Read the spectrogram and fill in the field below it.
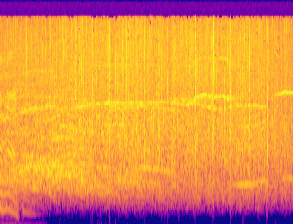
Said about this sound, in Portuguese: Filho de Livramento, uma salva de palmas para esse grande nome,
